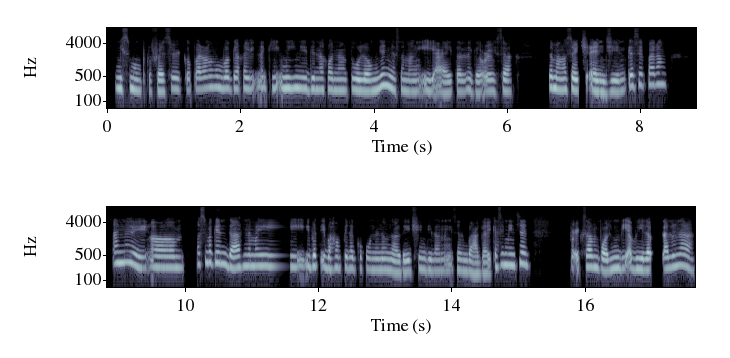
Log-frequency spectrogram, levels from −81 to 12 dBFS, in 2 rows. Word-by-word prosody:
mismong 215 Hz, -3 st, 0 dB
professor 190 Hz, +4 st, -1 dB
ko. 210 Hz, 0 st, -8 dB
Parang 230 Hz, +3 st, -2 dB
kumbaga 230 Hz, -2 st, 0 dB
kaili 225 Hz, 0 st, -2 dB
naghi 235 Hz, 0 st, -4 dB
humihingi 230 Hz, -1 st, +3 dB
din 220 Hz, 0 st, 0 dB
ako 215 Hz, 0 st, -2 dB
ng 205 Hz, 0 st, -2 dB
tulong 200 Hz, 0 st, +4 dB
'yon 275 Hz, +2 st, +4 dB
nga, 230 Hz, -4 st, +2 dB
sa 205 Hz, -, -5 dB
mga 190 Hz, 0 st, -3 dB, 0.3 s
AI 170 Hz, -, 0 dB
talaga 190 Hz, -1 st, -2 dB
or 195 Hz, +1 st, -1 dB
sa 190 Hz, 0 st, -2 dB, 0.5 s
sa 245 Hz, -, +4 dB
mga 215 Hz, -2 st, +3 dB
search 205 Hz, -2 st, +3 dB
engine. 185 Hz, +1 st, +2 dB
Kasi 270 Hz, +2 st, 0 dB
parang 295 Hz, +1 st, -3 dB, 0.6 s
ano, 310 Hz, +1 st, +3 dB
eh, 245 Hz, -7 st, +2 dB
um, 230 Hz, -1 st, +2 dB, 0.2 s
mas 280 Hz, 0 st, -10 dB
maganda 285 Hz, -7 st, +2 dB
na 255 Hz, 0 st, 0 dB
may 250 Hz, -1 st, -1 dB
iba't 240 Hz, +1 st, 0 dB
iba 215 Hz, -2 st, 0 dB
kang 225 Hz, +1 st, -5 dB
pinagkukunan 210 Hz, -2 st, -3 dB
ng 200 Hz, -1 st, 0 dB
knowledge, 175 Hz, +2 st, -1 dB
hindi 195 Hz, -3 st, -3 dB
lang 185 Hz, 0 st, -6 dB
ng -, -, -7 dB
isang 190 Hz, -2 st, -3 dB
bagay. 160 Hz, -3 st, -2 dB
Kasi 250 Hz, +2 st, -4 dB
minsan, 270 Hz, +1 st, +1 dB, 0.6 s
for -, -, -5 dB
example, 235 Hz, -, +3 dB
hindi 215 Hz, +4 st, +2 dB
availa 200 Hz, -1 st, +4 dB, 0.2 s
lalo 220 Hz, +3 st, +2 dB
na 260 Hz, 0 st, +1 dB
220 Hz, 175 wpm, -21 LUFS, 195-245 Hz, 0.6 s, tulong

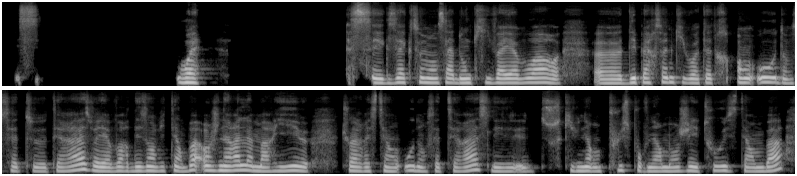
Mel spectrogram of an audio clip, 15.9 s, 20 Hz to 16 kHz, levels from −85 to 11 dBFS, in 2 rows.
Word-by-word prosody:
C -, -, -10 dB, 1.4 s
Ouais. 195 Hz, -1 st, +5 dB, 1.5 s
C'est 180 Hz, -, +2 dB
exactement 190 Hz, +2 st, +2 dB
ça. 185 Hz, 0 st, +1 dB
Donc 180 Hz, +1 st, +1 dB
il 185 Hz, -, -2 dB
va 180 Hz, 0 st, +3 dB
y -, -, +5 dB
avoir, 185 Hz, -1 st, +3 dB, 0.3 s
heu, 165 Hz, 0 st, +2 dB
des 185 Hz, +4 st, +4 dB
personnes 200 Hz, +1 st, 0 dB
qui 195 Hz, -2 st, -7 dB
vont 175 Hz, -1 st, +1 dB
être 180 Hz, -1 st, -4 dB
en 190 Hz, -1 st, +4 dB
haut 205 Hz, -1 st, +6 dB
dans 175 Hz, -4 st, -3 dB
cette, 170 Hz, 0 st, -8 dB
heu, 160 Hz, -1 st, -2 dB
terrasse, 190 Hz, +9 st, 0 dB
il -, -, -14 dB
va 180 Hz, -, +3 dB
y 170 Hz, -, +4 dB
avoir 170 Hz, +1 st, -2 dB
des 175 Hz, +1 st, 0 dB
invités 175 Hz, +1 st, 0 dB
en 165 Hz, -, -3 dB
bas. 210 Hz, -, +1 dB
En 200 Hz, -, +4 dB
général, 195 Hz, +1 st, +3 dB
la 200 Hz, -, +2 dB
mariée, 175 Hz, +2 st, +1 dB
heu, 170 Hz, -, 0 dB, 0.3 s
tu -, -, -17 dB
vois, 180 Hz, -, +1 dB
elle 170 Hz, -, -2 dB
restait 170 Hz, +1 st, -4 dB
en 160 Hz, 0 st, -2 dB
haut 195 Hz, 0 st, 0 dB
dans 170 Hz, -3 st, -2 dB
cette 160 Hz, -1 st, -7 dB
terrasse, 185 Hz, +8 st, -3 dB
les 160 Hz, -1 st, -2 dB
et 155 Hz, -, -6 dB
tout 155 Hz, -, -28 dB
ceux -, -, -9 dB
qui 180 Hz, -, -8 dB
venaient 175 Hz, 0 st, +2 dB
en 165 Hz, -1 st, -2 dB
plus 195 Hz, +3 st, -8 dB
pour 185 Hz, -3 st, -6 dB
venir 165 Hz, 0 st, 0 dB
manger 170 Hz, +1 st, 0 dB
et -, -, -5 dB
tout, 185 Hz, +2 st, -4 dB
ils 185 Hz, -2 st, -1 dB
étaient 180 Hz, -2 st, -7 dB
en 160 Hz, -, -2 dB
bas. 175 Hz, +8 st, +1 dB
180 Hz, 230 wpm, -20 LUFS, 165-190 Hz, 1.5 s, haut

